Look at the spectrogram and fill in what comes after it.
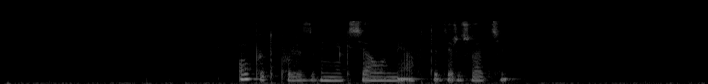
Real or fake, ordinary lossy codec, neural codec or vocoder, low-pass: real; none; none; none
